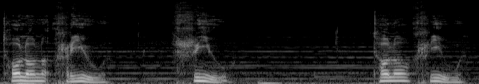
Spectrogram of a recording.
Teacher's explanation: The RH sound, which, as we talked about before, you kind of switch them around. It's that voiceless H that comes before the R. And the R in this case needs to be rolled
